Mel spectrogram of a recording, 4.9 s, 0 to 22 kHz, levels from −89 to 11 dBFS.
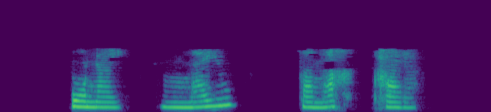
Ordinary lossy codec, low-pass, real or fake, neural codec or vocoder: MP3, 16 kbps; 3.6 kHz; fake; codec, 44.1 kHz, 2.6 kbps, SNAC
